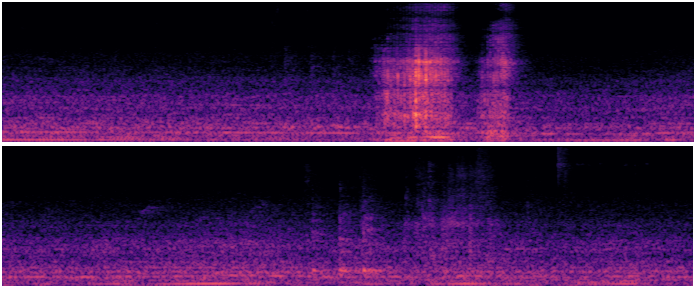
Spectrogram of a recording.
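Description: Electronic keyboard sustaining a chord on the six with notes held steadily. There is a short hissing burst about three seconds in and a smaller one just after.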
